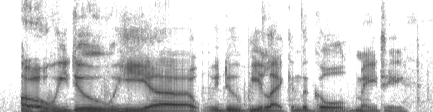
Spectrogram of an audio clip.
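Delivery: put-on low, slow pirate drawl, a bit exaggerated. Voicing a ship sailor answering about gold: extra piratey flair. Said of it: "puts on a little bit extra piratey flair in his voice".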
